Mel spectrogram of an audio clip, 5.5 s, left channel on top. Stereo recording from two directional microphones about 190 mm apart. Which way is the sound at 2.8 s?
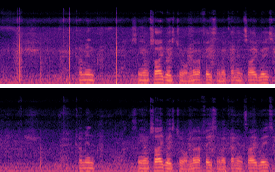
5° left (ahead or behind).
